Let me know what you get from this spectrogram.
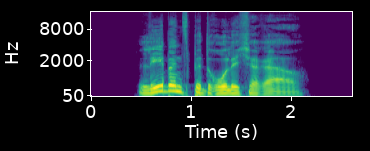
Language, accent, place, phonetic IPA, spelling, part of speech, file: German, Germany, Berlin, [ˈleːbn̩sbəˌdʁoːlɪçəʁɐ], lebensbedrohlicherer, adjective, De-lebensbedrohlicherer.ogg
- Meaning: inflection of lebensbedrohlich: 1. strong/mixed nominative masculine singular comparative degree 2. strong genitive/dative feminine singular comparative degree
